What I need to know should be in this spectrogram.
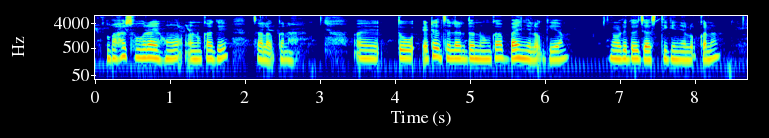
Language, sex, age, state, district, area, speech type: Santali, female, 18-30, West Bengal, Purulia, rural, spontaneous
